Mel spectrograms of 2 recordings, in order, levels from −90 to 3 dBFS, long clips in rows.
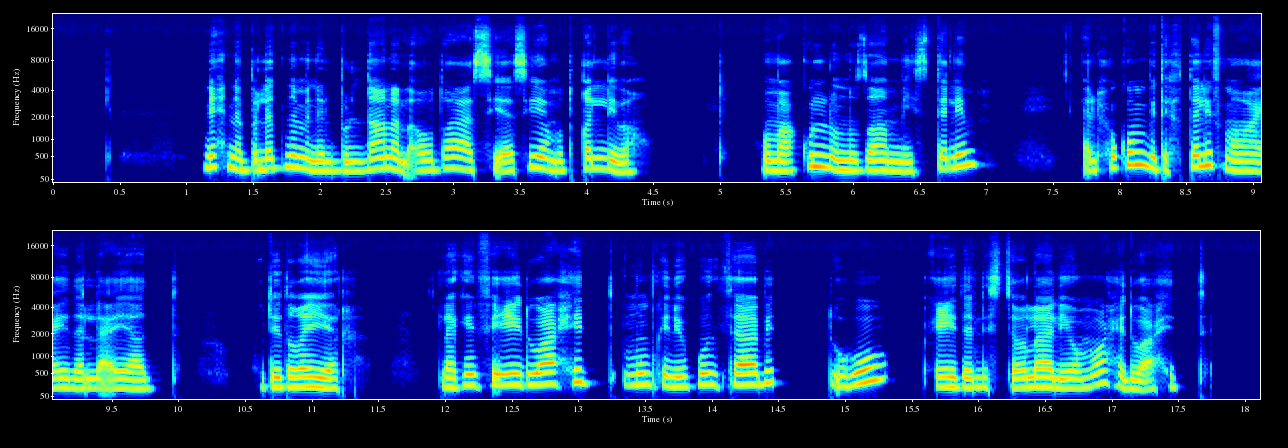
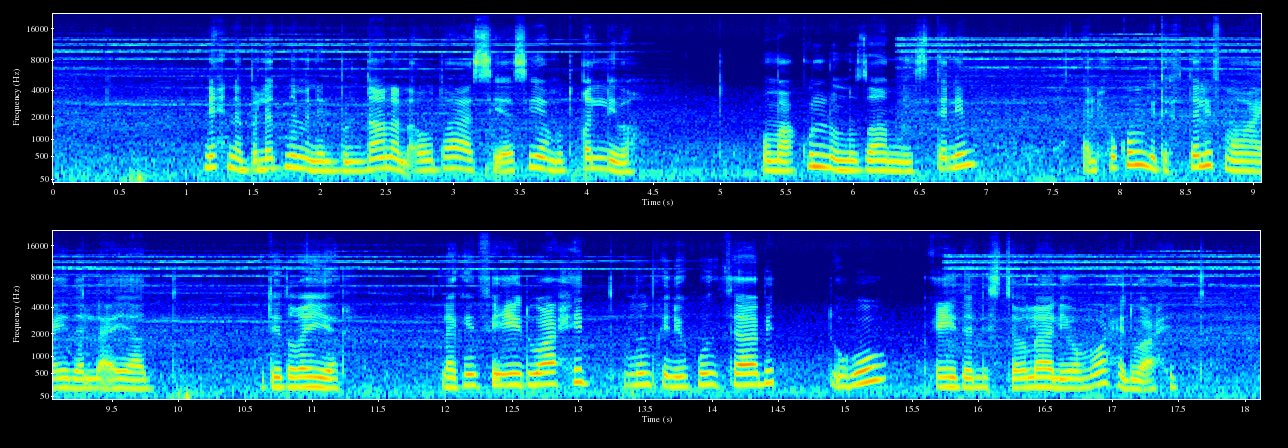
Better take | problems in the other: first | background sound (Subway, metro, underground); 17 dB below the speech

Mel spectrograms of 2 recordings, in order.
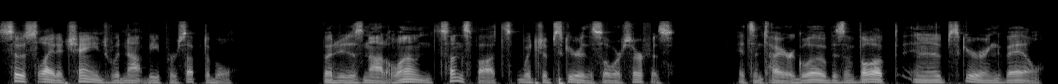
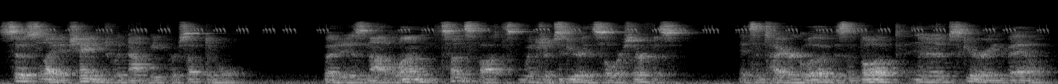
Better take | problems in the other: first | background sound (Cricket); 15 dB below the speech // room echo; dies away in 0.5 s

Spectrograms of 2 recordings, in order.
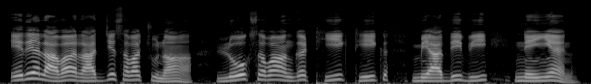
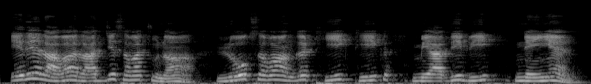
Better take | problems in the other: first | room echo; dies away in 0.3 s

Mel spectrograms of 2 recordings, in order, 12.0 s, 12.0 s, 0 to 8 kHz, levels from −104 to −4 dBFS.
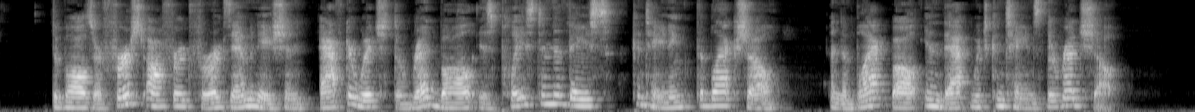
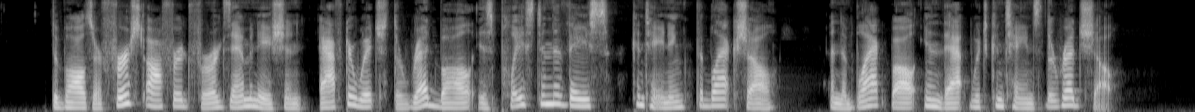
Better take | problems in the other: second | room echo; dies away in 0.3 s

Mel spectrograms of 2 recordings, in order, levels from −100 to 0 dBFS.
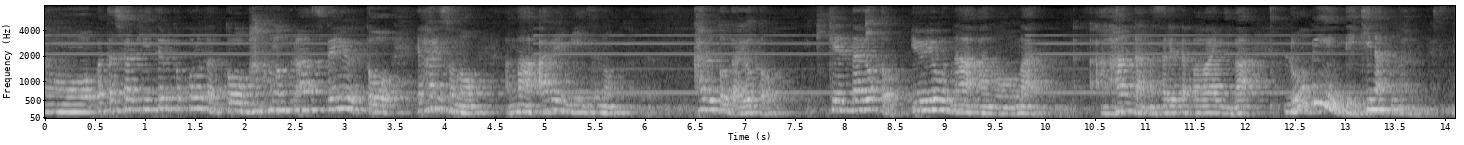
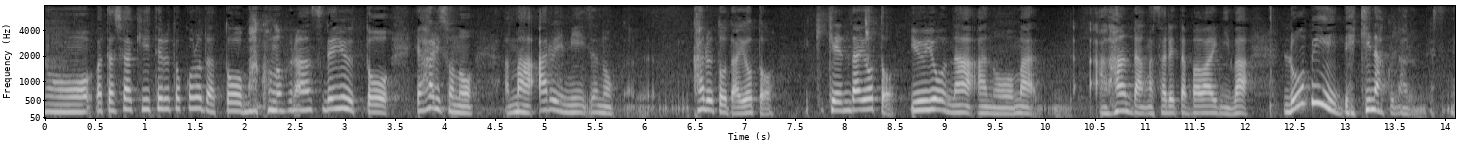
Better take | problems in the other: second | background sound (Wind instrument, woodwind instrument); 18 dB below the speech // room echo; dies away in 0.9 s

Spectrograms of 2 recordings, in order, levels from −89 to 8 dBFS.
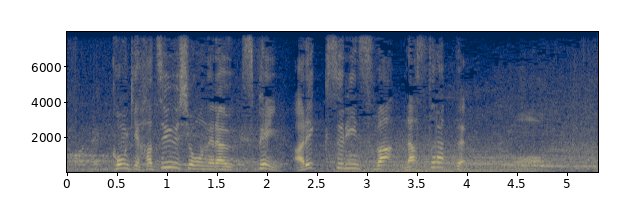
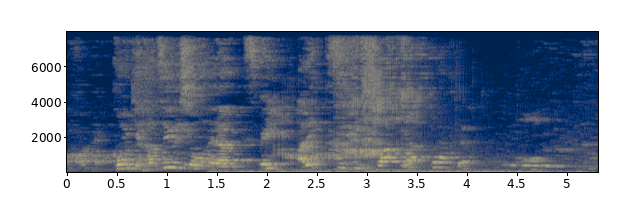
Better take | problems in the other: first | noise reduction (classical method WPE with log-MMSE)

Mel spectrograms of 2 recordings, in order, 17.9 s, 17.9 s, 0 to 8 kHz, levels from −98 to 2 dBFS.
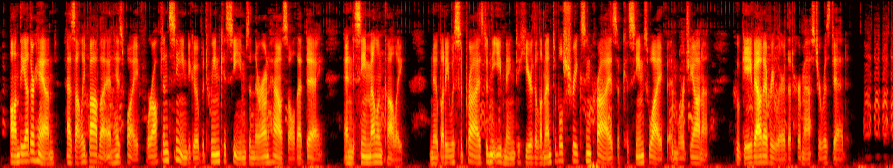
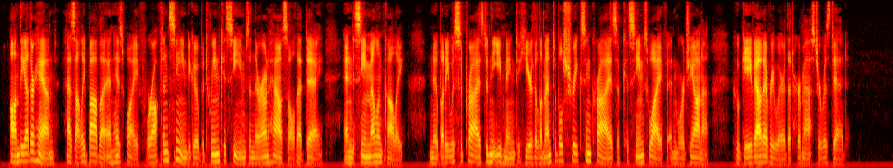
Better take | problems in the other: second | noise reduction (classical method log-MMSE)

